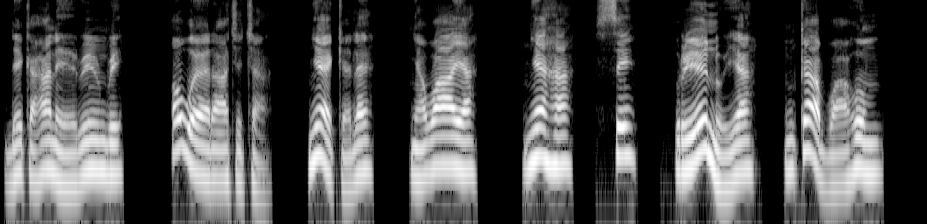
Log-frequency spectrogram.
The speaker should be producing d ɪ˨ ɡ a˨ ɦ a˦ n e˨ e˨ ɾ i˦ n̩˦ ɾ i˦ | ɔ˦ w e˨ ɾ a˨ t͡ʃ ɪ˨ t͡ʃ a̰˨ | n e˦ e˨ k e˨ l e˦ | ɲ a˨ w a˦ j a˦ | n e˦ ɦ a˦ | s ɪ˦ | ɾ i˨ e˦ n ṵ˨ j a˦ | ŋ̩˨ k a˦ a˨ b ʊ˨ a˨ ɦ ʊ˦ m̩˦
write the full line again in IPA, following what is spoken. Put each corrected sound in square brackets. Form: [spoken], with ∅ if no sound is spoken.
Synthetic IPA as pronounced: d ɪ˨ [k] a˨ ɦ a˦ n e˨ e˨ ɾ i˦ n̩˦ ɾ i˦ | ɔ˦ w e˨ ɾ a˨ t͡ʃ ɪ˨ t͡ʃ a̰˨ | [ɲ] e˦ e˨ k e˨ l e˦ | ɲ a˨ w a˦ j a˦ | [ɲ] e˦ ɦ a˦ | s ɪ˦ | ɾ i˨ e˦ n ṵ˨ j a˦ | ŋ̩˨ k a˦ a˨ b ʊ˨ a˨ ɦ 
